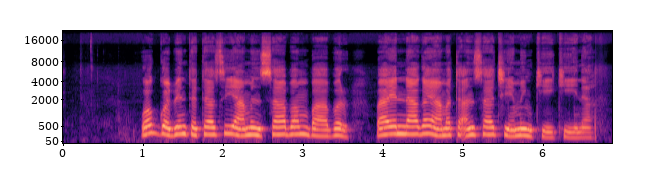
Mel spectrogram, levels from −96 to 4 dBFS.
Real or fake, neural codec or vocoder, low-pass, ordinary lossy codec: real; none; none; none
